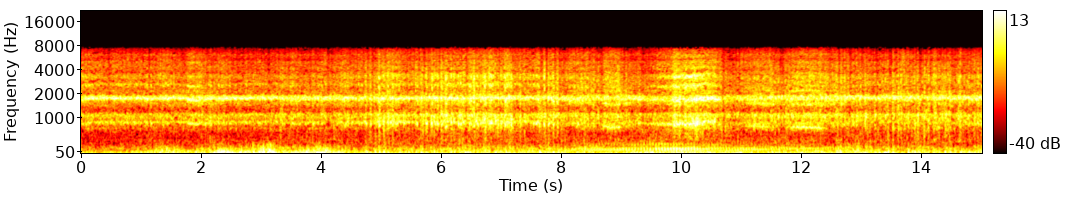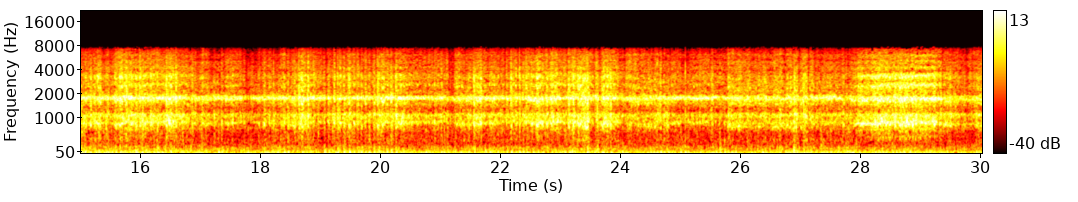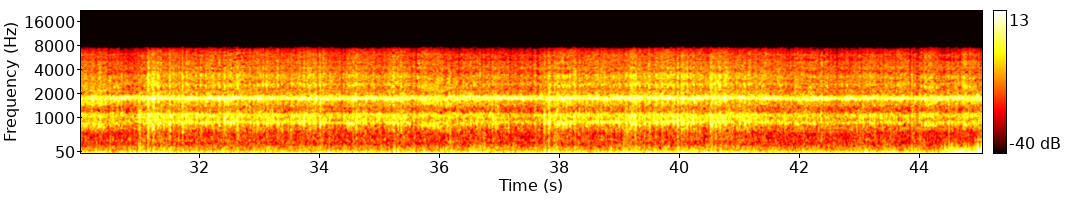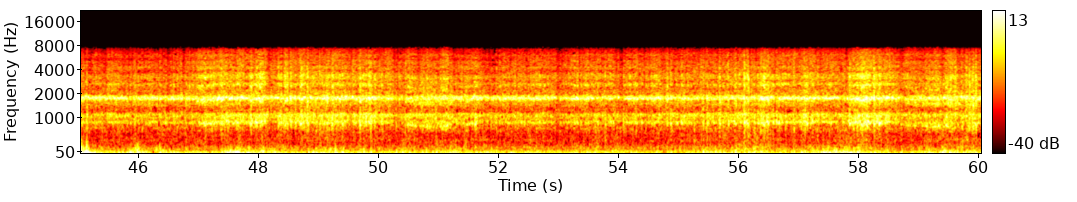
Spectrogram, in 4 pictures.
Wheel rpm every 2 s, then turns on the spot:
230, 230, 230, 230, 230, 220, 210, 220, 230, 230, 230, 230, 230, 210, 220, 220, 230, 230, 220, 230, 230, 230, 230, 230, 230, 230, 230, 230, 240, 230.
none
